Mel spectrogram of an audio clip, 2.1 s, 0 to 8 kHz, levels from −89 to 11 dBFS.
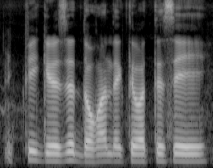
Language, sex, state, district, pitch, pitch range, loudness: Bengali, male, West Bengal, Alipurduar, 130 Hz, 130-135 Hz, -16 LUFS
